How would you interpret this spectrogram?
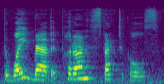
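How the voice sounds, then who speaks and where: A woman narrating a children's storybook aloud as a library storyteller, in an expressive read-aloud style. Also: fairly high pitch, fairly quick.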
